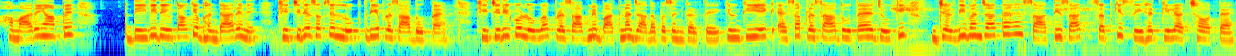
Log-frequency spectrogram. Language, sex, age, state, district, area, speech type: Hindi, female, 30-45, Madhya Pradesh, Betul, urban, spontaneous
